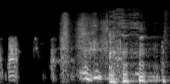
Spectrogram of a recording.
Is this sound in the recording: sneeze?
no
